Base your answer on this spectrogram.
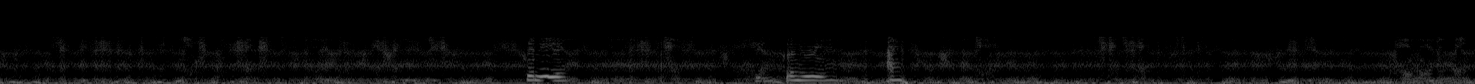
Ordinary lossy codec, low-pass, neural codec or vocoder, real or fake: none; 3.6 kHz; codec, 16 kHz, 0.5 kbps, FreqCodec, larger model; fake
